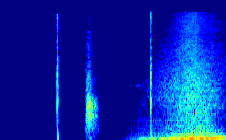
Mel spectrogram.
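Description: Animated like-and-subscribe button sound effects: a mouse click about half a second in and a short pop just before a second, then a swelling whoosh with another click in it.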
